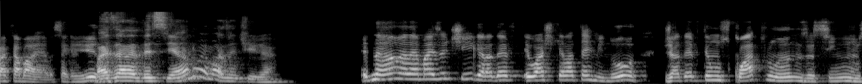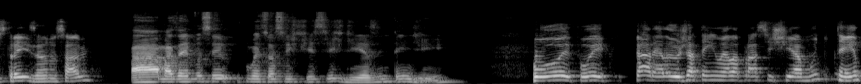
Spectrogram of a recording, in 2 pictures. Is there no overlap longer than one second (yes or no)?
yes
